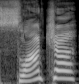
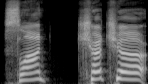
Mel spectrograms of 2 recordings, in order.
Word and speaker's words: sláinte: Amy from Madison texting in on the text line saying the correct pronunciation of the Irish cheers to your good health is sláinte. That's how I've always pronounced it. So sláinte, sláinte, or whatever it is.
